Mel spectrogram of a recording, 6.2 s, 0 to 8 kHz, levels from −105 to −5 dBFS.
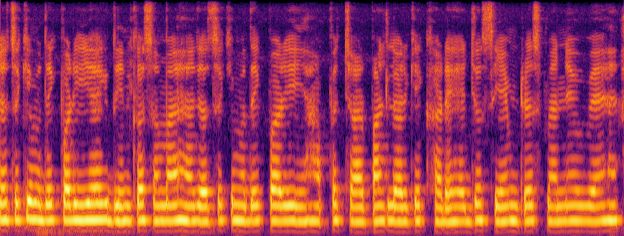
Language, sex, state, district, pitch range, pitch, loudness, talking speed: Hindi, female, Bihar, Katihar, 190-205 Hz, 195 Hz, -15 LUFS, 290 wpm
